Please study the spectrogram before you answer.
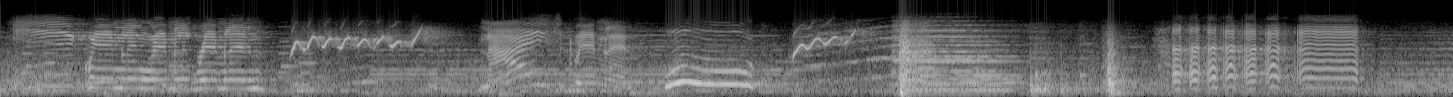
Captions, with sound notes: Here gremlin, gremlin, gremlin. [whistles] Nice gremlin. Whoo hoo! [whistles] [gremlin laughs]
